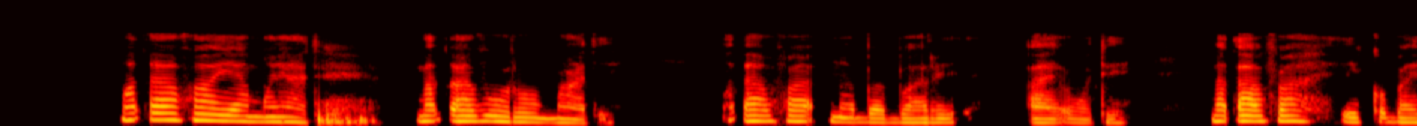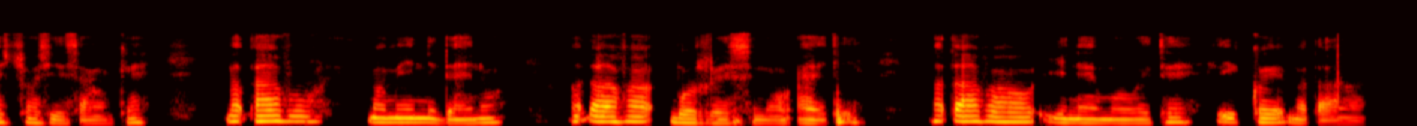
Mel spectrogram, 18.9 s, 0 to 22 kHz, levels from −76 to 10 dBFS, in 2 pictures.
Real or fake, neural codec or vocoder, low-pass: fake; codec, 16 kHz, 4 kbps, X-Codec, HuBERT features, trained on balanced general audio; 7.2 kHz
